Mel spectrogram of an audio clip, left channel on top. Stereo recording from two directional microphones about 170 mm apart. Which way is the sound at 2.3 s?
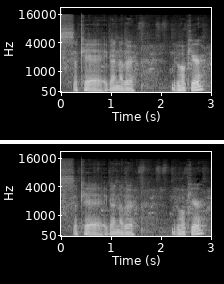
35° left (ahead or behind).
